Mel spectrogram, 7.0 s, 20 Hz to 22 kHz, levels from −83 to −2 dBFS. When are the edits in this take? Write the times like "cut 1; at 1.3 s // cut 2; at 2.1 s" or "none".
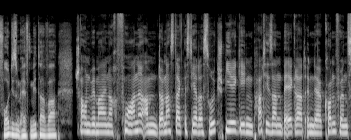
cut 1; at 1.4 s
